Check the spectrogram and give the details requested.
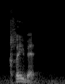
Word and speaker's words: Chalybeate: above a depth of 8 800 feet the cleebit prospect pronounced clebit derived from the greek word for iron ridge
